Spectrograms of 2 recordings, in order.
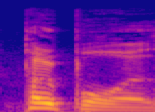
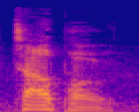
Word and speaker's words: Taupo: If you want central, Taupo is where it's at. Yeah, I like that pronunciation. Taupo, sorry for all you whiteies.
